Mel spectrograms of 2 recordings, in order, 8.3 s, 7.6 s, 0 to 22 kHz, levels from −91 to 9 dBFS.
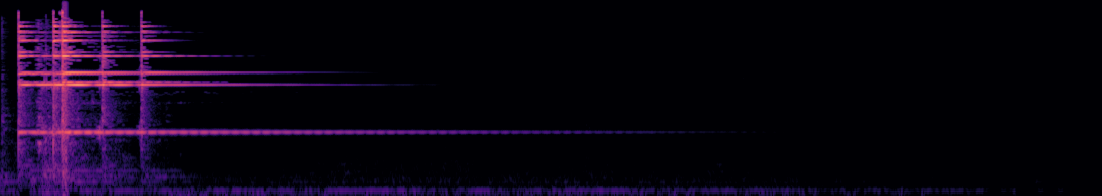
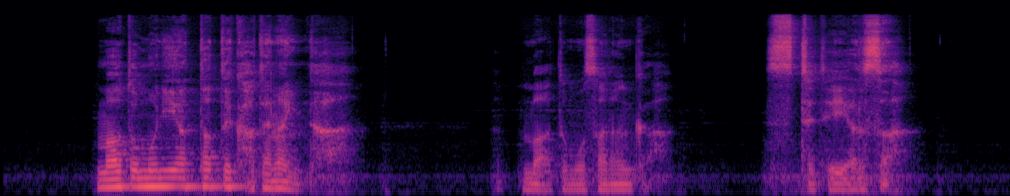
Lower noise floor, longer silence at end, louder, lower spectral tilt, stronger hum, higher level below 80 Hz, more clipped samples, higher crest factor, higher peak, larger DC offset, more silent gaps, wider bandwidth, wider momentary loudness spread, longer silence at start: first, under -90 dBFS vs -73 dBFS; first, 6.65 s vs 0.75 s; first, -13 LUFS vs -31 LUFS; second, 6 dB/octave vs -3.5 dB/octave; neither; second, -78 dBFS vs -60 dBFS; neither; about the same, 24 dB vs 24 dB; first, 0 dBFS vs -12 dBFS; neither; neither; about the same, 15.5 kHz vs 17 kHz; first, 22 LU vs 18 LU; second, 0.15 s vs 0.75 s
